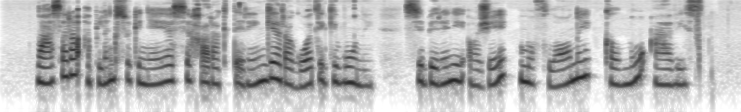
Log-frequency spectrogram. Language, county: Lithuanian, Klaipėda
